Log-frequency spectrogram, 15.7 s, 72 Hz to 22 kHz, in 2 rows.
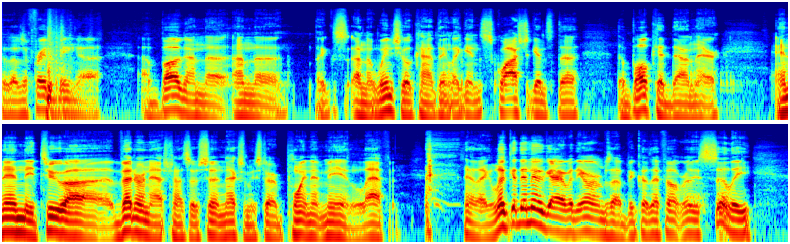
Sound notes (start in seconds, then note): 12.1 chuckles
